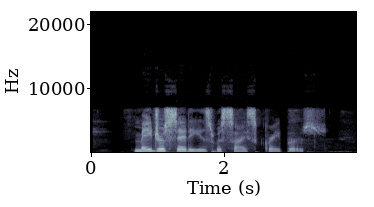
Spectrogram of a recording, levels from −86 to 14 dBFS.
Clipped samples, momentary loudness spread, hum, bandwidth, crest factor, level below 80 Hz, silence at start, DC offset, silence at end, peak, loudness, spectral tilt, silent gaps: under 0.1%; 17 LU; none; 11 kHz; 20 dB; -54 dBFS; 0.65 s; under 0.1%; 0.5 s; -4 dBFS; -21 LUFS; -1.5 dB/octave; none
